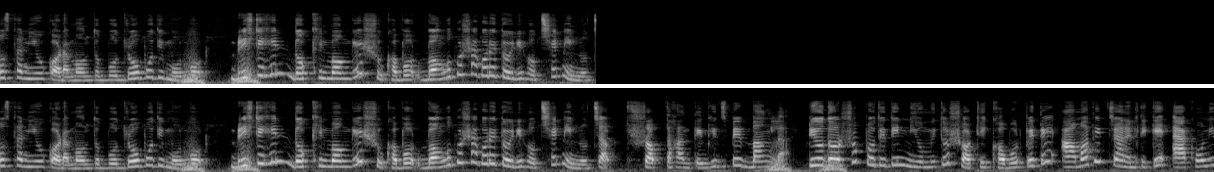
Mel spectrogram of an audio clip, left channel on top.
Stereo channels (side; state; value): left; drops out; at 6.0 s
